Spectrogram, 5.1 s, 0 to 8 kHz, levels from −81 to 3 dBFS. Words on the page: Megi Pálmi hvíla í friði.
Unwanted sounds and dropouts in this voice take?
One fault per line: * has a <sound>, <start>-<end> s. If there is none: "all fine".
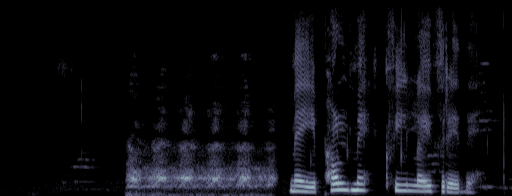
* has a bark, 1.3-2.8 s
